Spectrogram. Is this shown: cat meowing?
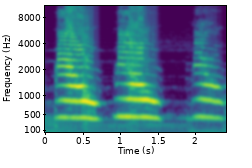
yes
